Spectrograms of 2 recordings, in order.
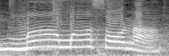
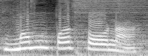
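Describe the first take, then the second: First: No p sound is heard after the m. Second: A p sound is heard after the m. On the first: The speaker calls it right. "maka menjadi memesona" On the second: The speaker calls it wrong. "bukan mempesona"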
